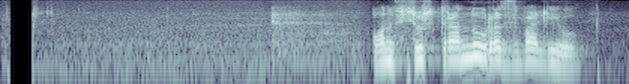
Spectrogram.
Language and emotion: Russian, angry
